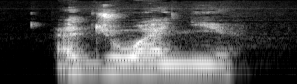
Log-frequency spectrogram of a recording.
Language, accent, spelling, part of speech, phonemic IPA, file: French, Canada, adjoignes, verb, /ad.ʒwaɲ/, LL-Q150 (fra)-adjoignes.wav
- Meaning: second-person singular present subjunctive of adjoindre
